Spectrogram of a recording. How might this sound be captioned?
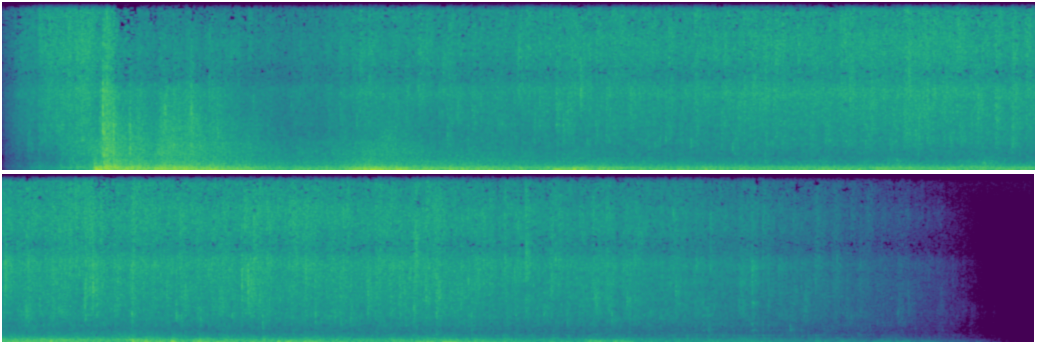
Sound effects > Natural elements and explosions
THUN-Samsung Galaxy Smartphone, CU Loud Boom, Rolls, Slight Crash, Heavy Rain Nicholas Judy TDC
A loud thunder boom and rolls with slight crash and heavy rain.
